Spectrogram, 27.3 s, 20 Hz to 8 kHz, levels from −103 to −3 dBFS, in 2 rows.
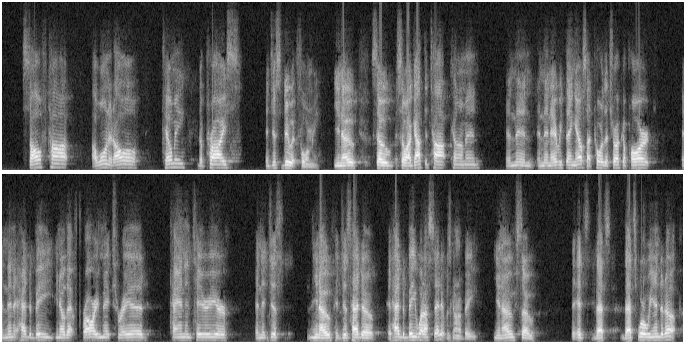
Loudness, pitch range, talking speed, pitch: -16 LUFS, 130-150 Hz, 180 wpm, 140 Hz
